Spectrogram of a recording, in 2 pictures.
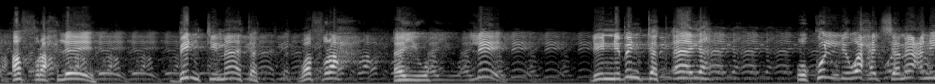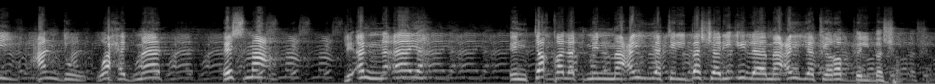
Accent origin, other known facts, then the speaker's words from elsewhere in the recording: Sharqia Governorate, Egypt; عندنا في الشرقية علشان قرى امي بتقول لي الصبر علقم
